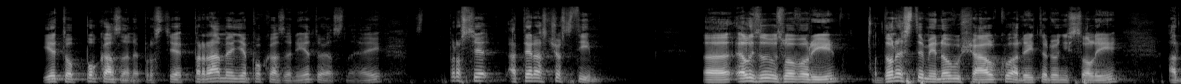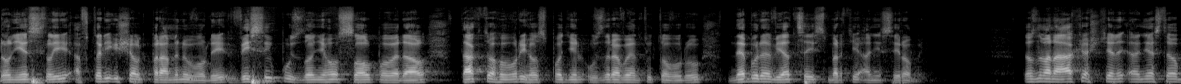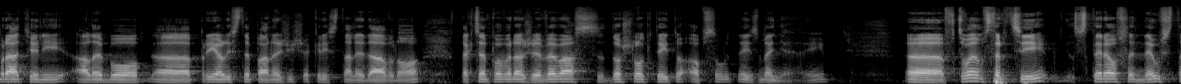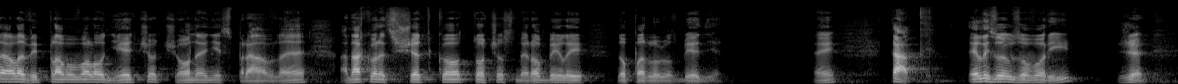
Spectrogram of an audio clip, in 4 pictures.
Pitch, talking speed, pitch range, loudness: 115 Hz, 130 wpm, 105-125 Hz, -25 LUFS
